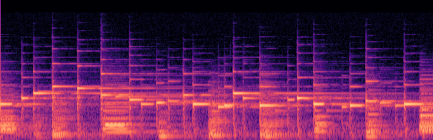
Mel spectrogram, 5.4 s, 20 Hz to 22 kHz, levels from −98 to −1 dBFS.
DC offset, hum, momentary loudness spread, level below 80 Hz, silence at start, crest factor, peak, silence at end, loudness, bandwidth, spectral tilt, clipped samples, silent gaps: under 0.1%; none; 5 LU; -52 dBFS; 0 s; 14 dB; -4 dBFS; 0 s; -20 LUFS; 8.8 kHz; -6 dB/octave; under 0.1%; none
